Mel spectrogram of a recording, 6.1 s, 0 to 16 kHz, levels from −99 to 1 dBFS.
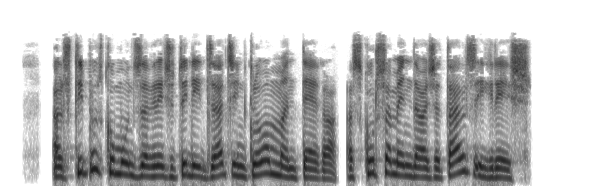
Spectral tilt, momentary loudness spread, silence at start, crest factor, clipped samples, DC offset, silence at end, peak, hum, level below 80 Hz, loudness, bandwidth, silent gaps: -4 dB/octave; 3 LU; 0.5 s; 16 dB; under 0.1%; under 0.1%; 0.85 s; -2 dBFS; none; -60 dBFS; -17 LUFS; 8.2 kHz; 3.40-3.45 s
